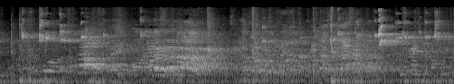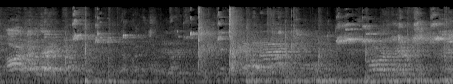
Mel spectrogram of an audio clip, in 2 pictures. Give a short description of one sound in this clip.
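Men shout and call out across an echoing gym.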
